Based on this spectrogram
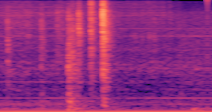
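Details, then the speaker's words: Car just after ignition off: the Davies Craig electric water pump and cooling fans keep running to cool the engine, a steady low electric hum under a few clicks, normal after-shutdown cooling. "what happens is the car was at I don't know whatever temperature and the water pump when you turn the ignition off the water pump and the fans kick on I can hear them the fans and the wat"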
